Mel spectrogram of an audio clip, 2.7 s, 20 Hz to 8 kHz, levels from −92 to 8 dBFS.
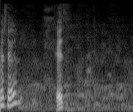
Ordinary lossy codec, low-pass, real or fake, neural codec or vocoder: none; 7.2 kHz; fake; codec, 16 kHz, 2 kbps, FreqCodec, larger model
